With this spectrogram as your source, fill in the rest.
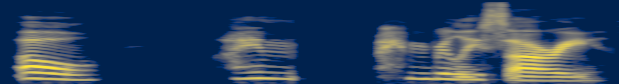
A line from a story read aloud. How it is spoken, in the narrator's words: said Hermione in a very small voice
